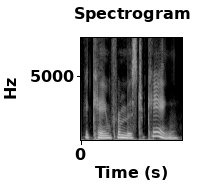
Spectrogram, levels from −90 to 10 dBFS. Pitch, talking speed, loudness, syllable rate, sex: 205 Hz, 235 wpm, -15 LUFS, 4.3 syllables/s, female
